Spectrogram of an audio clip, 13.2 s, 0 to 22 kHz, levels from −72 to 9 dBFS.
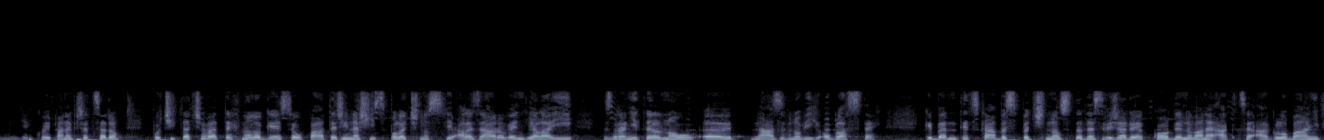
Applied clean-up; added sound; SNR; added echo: neural separator model SepFormer DNS4.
